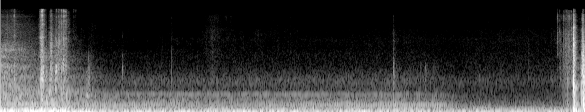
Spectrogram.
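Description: Car engine switched off, after which a steady low hum keeps running under the hood for several seconds and then stops about five and a half seconds in; the owner doesn't know why it keeps going after shutdown. A brief clatter comes near the end.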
